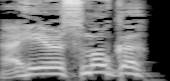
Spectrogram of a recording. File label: heard smoker, coach, survivor voice; source engine; left 4 dead 2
